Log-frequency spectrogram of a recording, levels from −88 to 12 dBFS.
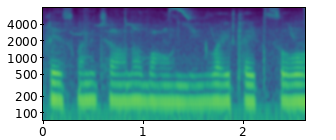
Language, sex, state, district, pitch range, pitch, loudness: Telugu, female, Andhra Pradesh, Annamaya, 160-170 Hz, 165 Hz, -17 LUFS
